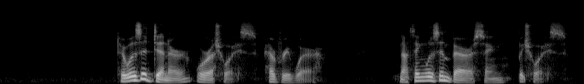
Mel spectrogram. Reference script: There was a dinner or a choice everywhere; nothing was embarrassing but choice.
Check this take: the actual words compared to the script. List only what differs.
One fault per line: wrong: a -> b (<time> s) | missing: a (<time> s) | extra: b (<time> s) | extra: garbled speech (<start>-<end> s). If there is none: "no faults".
no faults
